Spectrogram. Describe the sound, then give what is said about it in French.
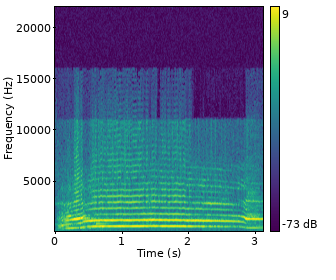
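A wolf's howl rises quickly, holds a long steady tone for a few seconds, then drops away at the end. It's loud, with no talking. “Les animaux, petits et grands, vivaient au rythme des étoiles et de la lune sous le regard protecteur des loups. Lorsque ceux-ci se mettaient à chanter, tous se réunissaient pour écouter leurs histoires.”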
